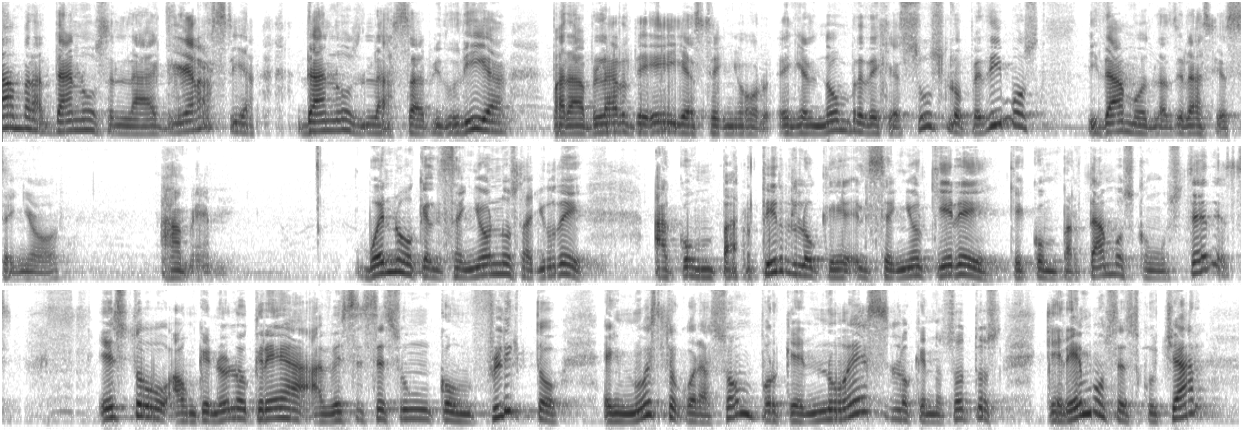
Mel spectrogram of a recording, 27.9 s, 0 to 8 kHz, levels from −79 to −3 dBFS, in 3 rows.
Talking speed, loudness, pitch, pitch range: 135 wpm, -25 LUFS, 145 Hz, 125-175 Hz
